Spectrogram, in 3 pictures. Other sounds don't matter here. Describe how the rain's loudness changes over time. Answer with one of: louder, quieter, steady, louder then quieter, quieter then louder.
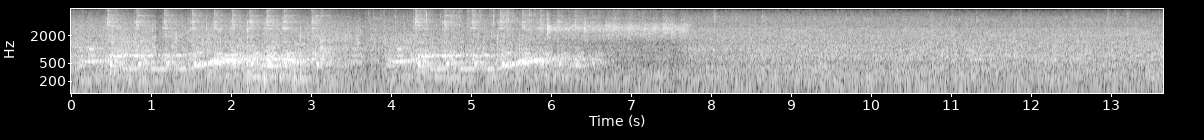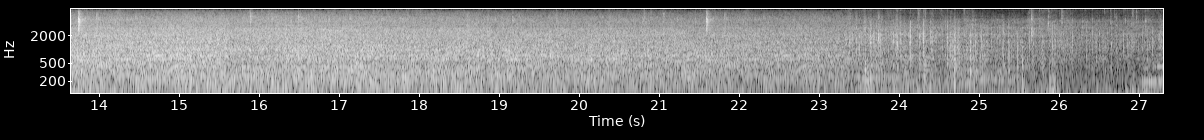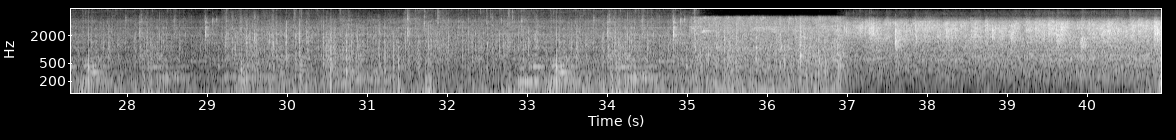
quieter then louder.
